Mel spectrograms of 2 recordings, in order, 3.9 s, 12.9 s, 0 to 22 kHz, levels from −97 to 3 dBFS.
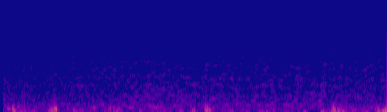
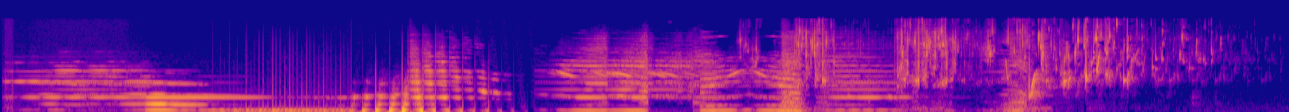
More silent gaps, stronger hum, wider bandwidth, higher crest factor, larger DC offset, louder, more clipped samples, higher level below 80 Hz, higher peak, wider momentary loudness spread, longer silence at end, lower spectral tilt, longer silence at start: neither; neither; second, 5.6 kHz vs 11.5 kHz; about the same, 22 dB vs 26 dB; neither; second, -66 LUFS vs -30 LUFS; neither; second, -70 dBFS vs -38 dBFS; second, -44 dBFS vs -4 dBFS; second, 4 LU vs 15 LU; second, 0 s vs 0.85 s; first, -8 dB/octave vs -5 dB/octave; about the same, 0.05 s vs 0.05 s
